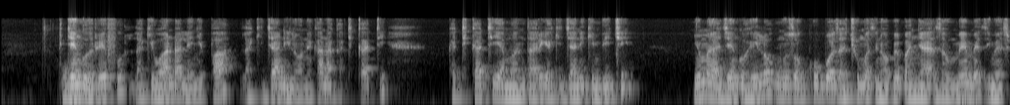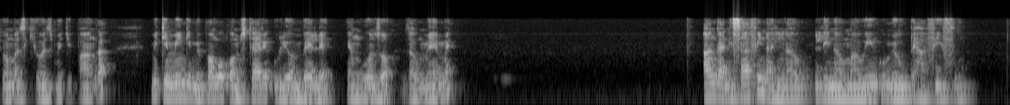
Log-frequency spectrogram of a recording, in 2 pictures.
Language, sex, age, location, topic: Swahili, male, 25-35, Nairobi, government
